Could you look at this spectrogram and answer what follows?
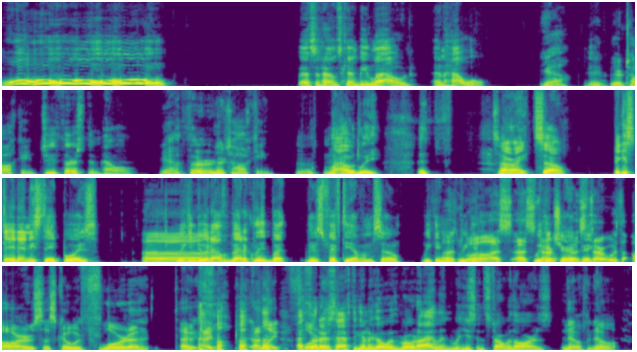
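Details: Stuttering in a male speaker who himself describes having a stutter.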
